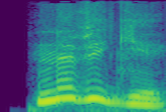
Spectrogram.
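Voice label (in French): "naviguer", French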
